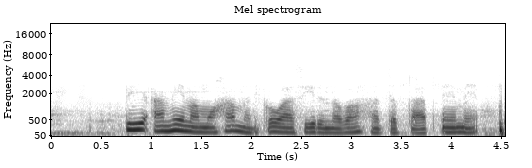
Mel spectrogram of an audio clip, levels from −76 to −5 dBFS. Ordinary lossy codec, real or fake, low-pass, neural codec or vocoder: none; fake; 10.8 kHz; codec, 24 kHz, 0.9 kbps, DualCodec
